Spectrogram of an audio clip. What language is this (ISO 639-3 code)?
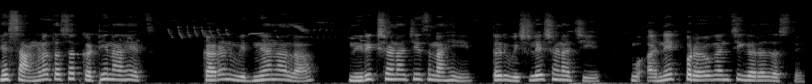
mar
